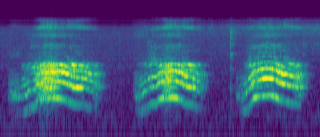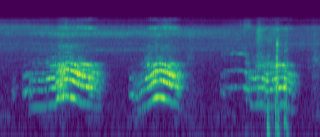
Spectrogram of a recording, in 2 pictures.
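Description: Young Jack Russell Terriers give a series of drawn-out, quavering howls, each rising then sagging in pitch over roughly a second and a half. The cries repeat at a steady pace, ending with a shorter, choppier yelp.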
